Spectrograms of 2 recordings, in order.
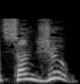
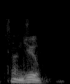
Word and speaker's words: Sun Tzu: Sun Tzu. Sun Tzu.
